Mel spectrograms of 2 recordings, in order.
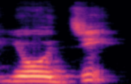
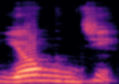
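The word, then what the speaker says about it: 四時: kepala gitu ya kalau jam adalah Yoji ya bukan Yong Ji ya atau E apa ya siji gitu ya tapi Yoji ya lalu di sini ada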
